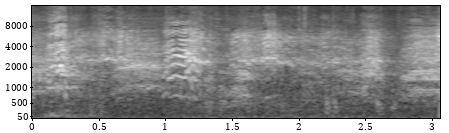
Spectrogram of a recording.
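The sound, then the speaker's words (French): Harsh squawking from cliff-nesting parrots at a zoo, one coming to peck at a keeper's boot during feeding. A few raspy, high-pitched calls rise above a continuous chatter of birds. “Simplement, il y a un perroquet qui vient goûter à la botte.”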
